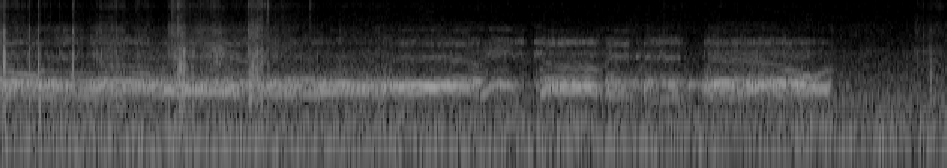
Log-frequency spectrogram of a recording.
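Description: Electronic Santa toy's song playing through its small speaker while the toy burns, a thin wavering tune with sharp clicks over it, cutting off about five and a half seconds in.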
